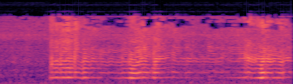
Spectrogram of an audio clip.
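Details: Several flies buzzing around a bin: a low, droning hum with rich overtones that starts abruptly after half a second, then swells and fades as the flies circle, with no other sounds.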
